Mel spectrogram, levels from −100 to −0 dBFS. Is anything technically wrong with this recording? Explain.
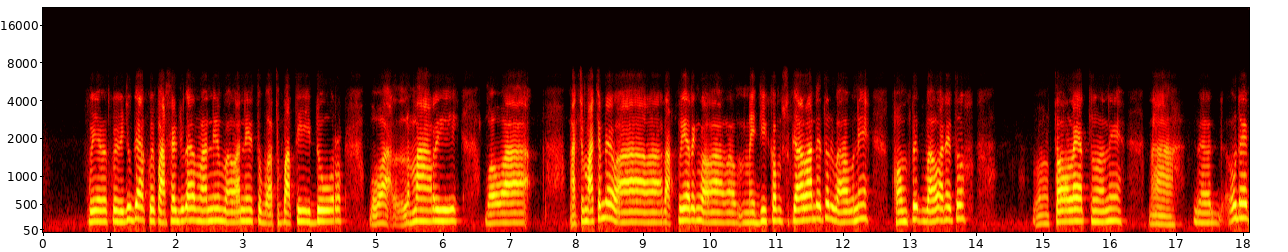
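Yes. The whole clip carries AMR wideband (HD Voice) codec damage, and it is plainly audible. The speech sounds rough and raspy, typical of this codec's low rates, and points to about 8.85 kbit/s. Nothing remains above 6.9 kHz. The top band is synthetic noise rather than real detail.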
